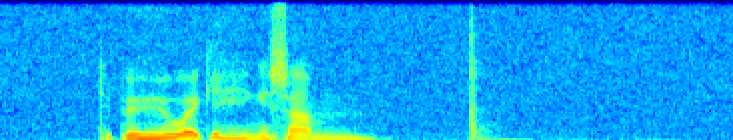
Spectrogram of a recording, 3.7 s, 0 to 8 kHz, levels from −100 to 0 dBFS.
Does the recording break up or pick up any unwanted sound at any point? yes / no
yes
